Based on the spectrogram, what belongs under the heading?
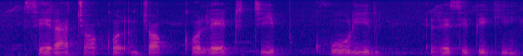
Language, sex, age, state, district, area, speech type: Bengali, male, 30-45, West Bengal, Bankura, urban, read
